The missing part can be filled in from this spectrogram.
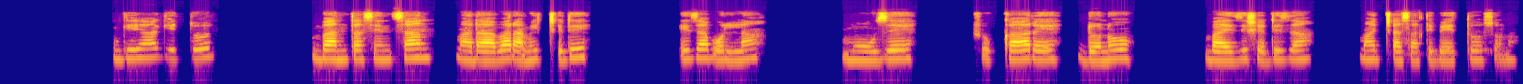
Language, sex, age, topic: Gamo, female, 18-24, government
